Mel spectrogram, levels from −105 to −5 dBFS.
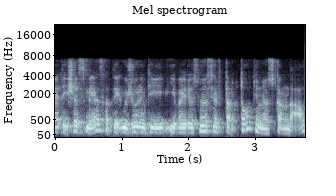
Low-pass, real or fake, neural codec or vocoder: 7.2 kHz; fake; codec, 16 kHz, 4 kbps, FunCodec, trained on Chinese and English, 50 frames a second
